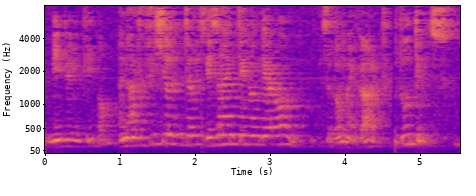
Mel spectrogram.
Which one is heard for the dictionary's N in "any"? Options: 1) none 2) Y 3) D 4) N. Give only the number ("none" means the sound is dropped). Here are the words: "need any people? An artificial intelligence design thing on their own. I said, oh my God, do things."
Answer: 1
